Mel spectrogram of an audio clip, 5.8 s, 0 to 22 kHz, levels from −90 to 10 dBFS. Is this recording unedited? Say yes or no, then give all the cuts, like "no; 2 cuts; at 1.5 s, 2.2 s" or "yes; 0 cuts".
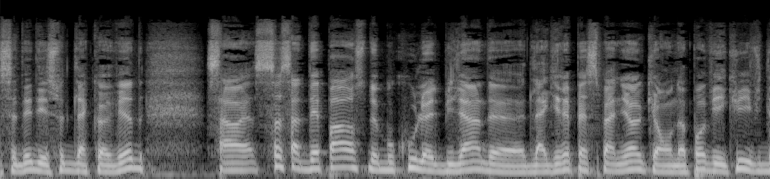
yes; 0 cuts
